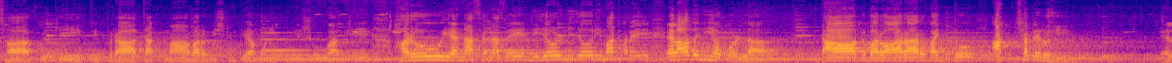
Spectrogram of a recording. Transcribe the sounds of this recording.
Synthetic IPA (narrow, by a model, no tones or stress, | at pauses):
sʰakukiʈɾipɾat͡ɕakmabaɾbiʃʈuʈijamonipuliʃowɦat̪ie | haɾojanasʰenasenid͡ʑoɾnid͡ʑoɾimaʈʰaɾej | ɛlad̪enijɔpɔɽla̰ | ɖakbaɾɔaɾaɾbajd̪ʱːoak̚t͡ʃʰaʈeɾɔɦḭl | ɛ̰l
